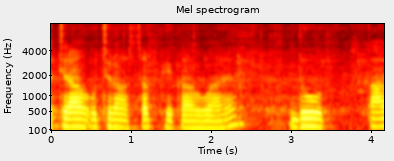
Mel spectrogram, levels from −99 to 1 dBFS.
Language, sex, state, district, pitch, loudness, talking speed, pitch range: Maithili, female, Bihar, Samastipur, 150 Hz, -18 LUFS, 130 wpm, 140-160 Hz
